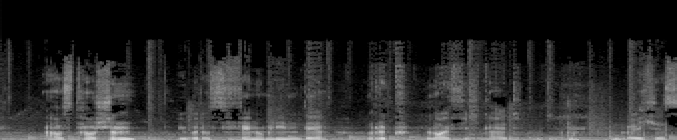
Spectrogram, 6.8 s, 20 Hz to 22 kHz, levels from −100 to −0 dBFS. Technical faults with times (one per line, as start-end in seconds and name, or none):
3.02-5.73 call bitrate drop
